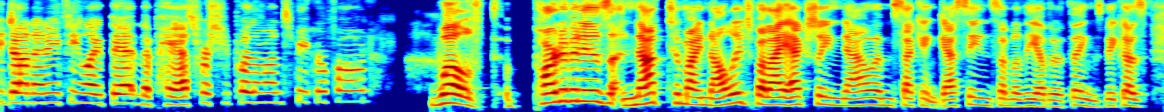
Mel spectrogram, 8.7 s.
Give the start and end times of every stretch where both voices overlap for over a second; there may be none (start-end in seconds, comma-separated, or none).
none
